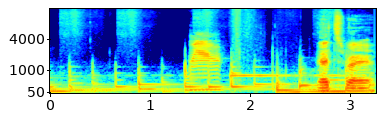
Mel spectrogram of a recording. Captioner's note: creature sound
